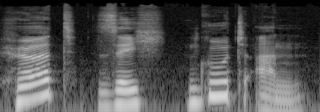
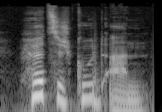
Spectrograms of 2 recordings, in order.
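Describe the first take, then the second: First: It is said at a normal pace. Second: It is said a little faster.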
